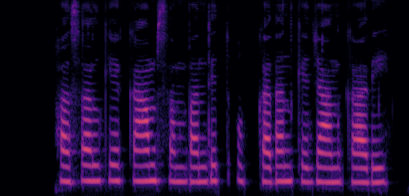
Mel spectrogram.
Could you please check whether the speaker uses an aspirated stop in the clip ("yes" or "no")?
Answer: yes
